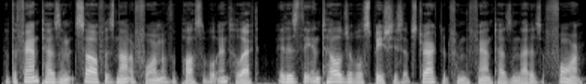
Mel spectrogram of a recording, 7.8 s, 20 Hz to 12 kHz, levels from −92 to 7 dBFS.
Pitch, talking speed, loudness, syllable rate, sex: 115 Hz, 190 wpm, -22 LUFS, 5.2 syllables/s, male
